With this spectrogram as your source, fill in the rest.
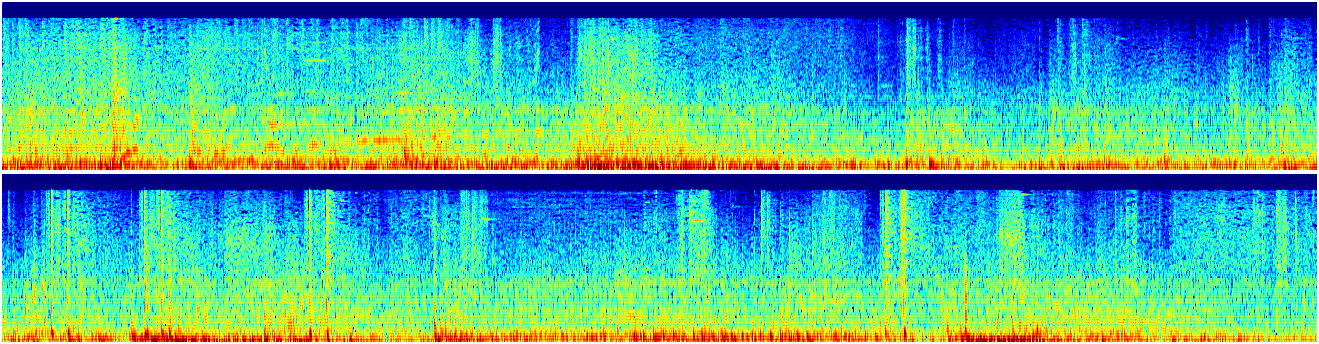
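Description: Explosions boom with deep rumbles.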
